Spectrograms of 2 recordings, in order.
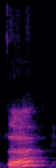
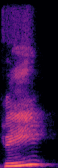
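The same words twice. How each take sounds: First: The word is said plainly, without emphasis. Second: The word is said with extra emphasis. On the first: The thing is meant in general. "I always say the" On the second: A very specific thing is meant. "it's because I'm giving more emphasis"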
